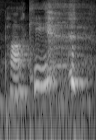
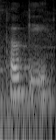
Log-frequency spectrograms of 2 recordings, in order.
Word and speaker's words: Pocky: molina says i'm japanese americans say it wrong it's pokey oh that is that's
